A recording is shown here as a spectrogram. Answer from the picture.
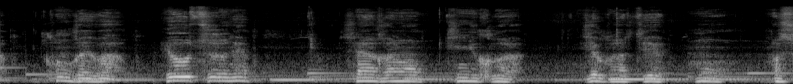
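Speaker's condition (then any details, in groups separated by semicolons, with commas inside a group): Tongue cancer, partial glossectomy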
